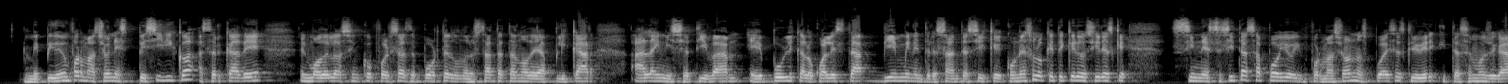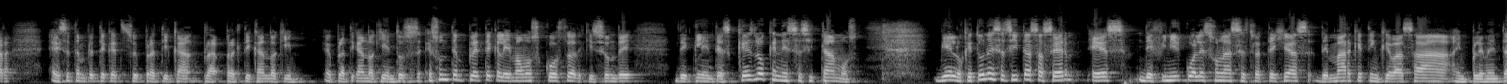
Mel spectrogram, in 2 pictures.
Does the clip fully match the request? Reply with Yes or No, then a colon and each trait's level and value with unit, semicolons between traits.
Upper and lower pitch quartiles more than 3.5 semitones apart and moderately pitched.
No: average, 3.1 semitones; medium, 155 Hz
